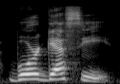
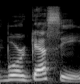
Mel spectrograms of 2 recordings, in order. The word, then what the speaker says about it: Borghese: These Borghese, someone helped me with the pronunciation. Borghese. This is the brand, you guys, Borghese.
